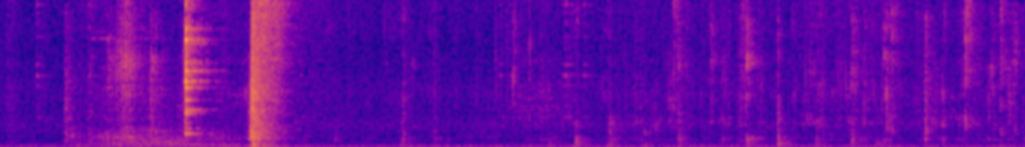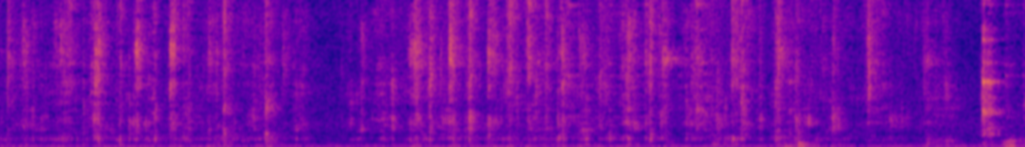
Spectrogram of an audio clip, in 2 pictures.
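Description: Corn dog batter and milk being stirred in a bowl, a steady run of light, rapid clinks and ticks of a utensil against the bowl, preceded by a couple of louder knocks, with no talking.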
